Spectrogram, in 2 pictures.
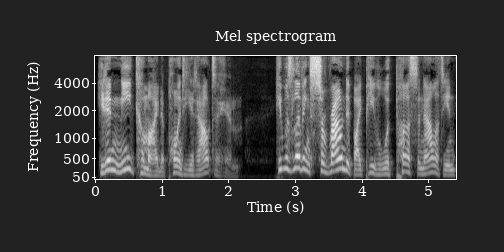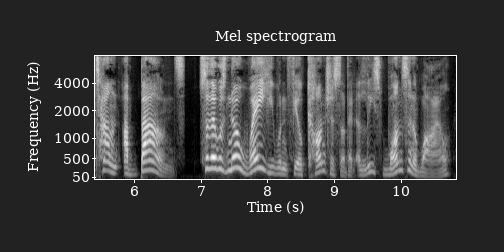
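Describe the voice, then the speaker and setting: An audiobook narrator reading a scripted story in an expressive, dramatic way. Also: medium pitch, moderate pace, dry recording, studio quality.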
